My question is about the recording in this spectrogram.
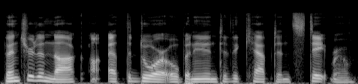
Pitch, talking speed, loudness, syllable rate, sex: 130 Hz, 200 wpm, -19 LUFS, 5.8 syllables/s, male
